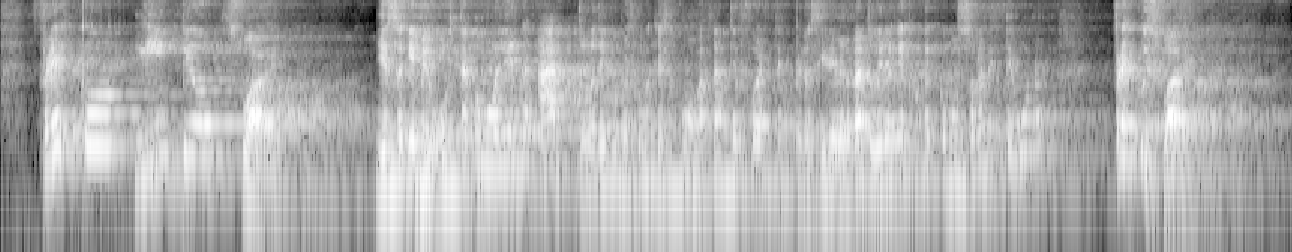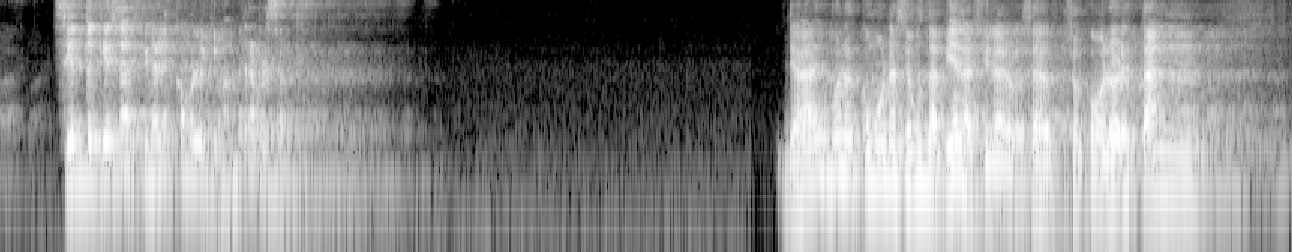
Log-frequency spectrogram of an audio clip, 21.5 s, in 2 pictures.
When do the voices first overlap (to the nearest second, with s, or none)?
none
